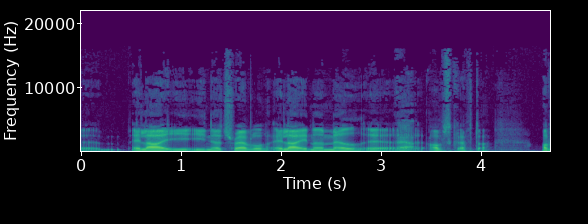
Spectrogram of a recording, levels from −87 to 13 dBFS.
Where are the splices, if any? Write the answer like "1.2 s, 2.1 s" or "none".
none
